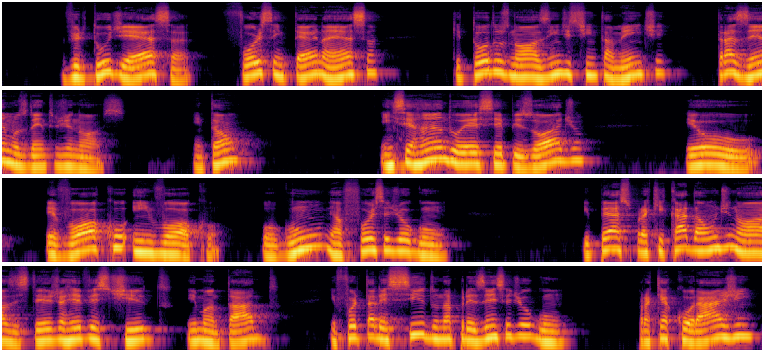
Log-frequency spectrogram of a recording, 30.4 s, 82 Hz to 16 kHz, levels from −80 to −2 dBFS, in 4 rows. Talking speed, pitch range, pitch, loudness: 95 wpm, 135-185 Hz, 155 Hz, -16 LUFS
